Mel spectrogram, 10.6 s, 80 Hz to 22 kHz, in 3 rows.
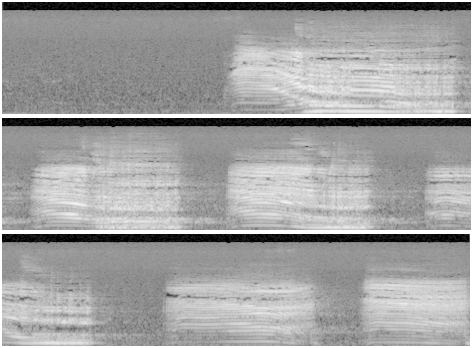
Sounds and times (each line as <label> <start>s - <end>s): Deer calling and rutting 1.7s - 10.5s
